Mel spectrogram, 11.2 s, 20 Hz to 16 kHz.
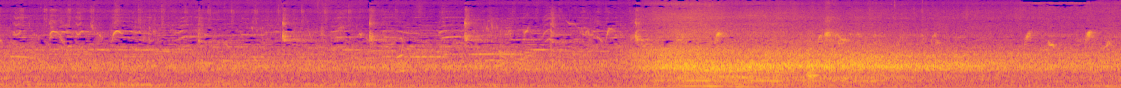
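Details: Long-tailed Shrike in February 2021 giving short, scratchy high notes at about four per second, with a broad rush of wind or traffic noise swelling over the second half.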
